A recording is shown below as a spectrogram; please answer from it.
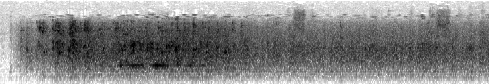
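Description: Audience applause on an old newsreel soundtrack, breaking out at the end of a speech. It builds over the first second or two, then slowly dies away.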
